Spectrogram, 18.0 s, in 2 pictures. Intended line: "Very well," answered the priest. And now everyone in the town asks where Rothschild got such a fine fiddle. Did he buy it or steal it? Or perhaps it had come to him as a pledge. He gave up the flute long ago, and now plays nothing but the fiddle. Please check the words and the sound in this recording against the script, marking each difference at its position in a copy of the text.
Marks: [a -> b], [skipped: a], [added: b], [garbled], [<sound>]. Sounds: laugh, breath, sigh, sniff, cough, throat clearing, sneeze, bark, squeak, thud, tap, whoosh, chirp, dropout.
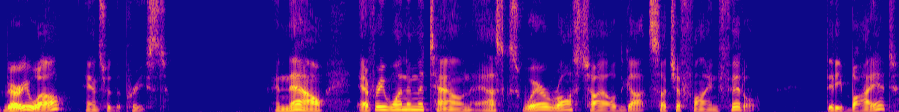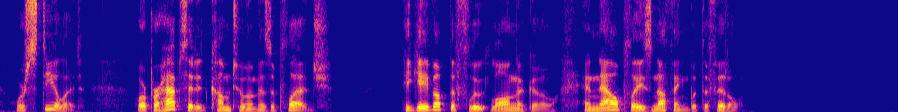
"Very well," answered the priest. And now everyone in the town asks where Rothschild got such a fine fiddle. Did he buy it or steal it? Or perhaps it had come to him as a pledge. He gave up the flute long ago, and now plays nothing but the fiddle.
